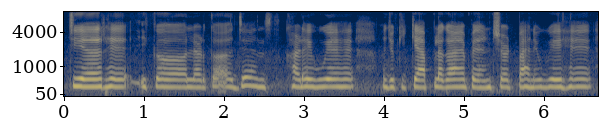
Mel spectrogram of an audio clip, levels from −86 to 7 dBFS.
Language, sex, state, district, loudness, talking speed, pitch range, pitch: Hindi, female, Chhattisgarh, Kabirdham, -24 LUFS, 160 wpm, 225-235 Hz, 230 Hz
